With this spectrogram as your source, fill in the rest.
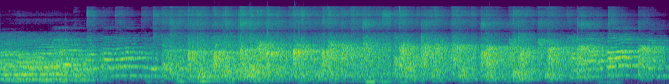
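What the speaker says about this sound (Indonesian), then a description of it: "Ya, tepuk tangan." Schoolchildren clap their hands in an Indonesian classroom, a loud burst of quick, slightly uneven claps that starts after a moment of voices and keeps going with thuds and taps at close range.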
